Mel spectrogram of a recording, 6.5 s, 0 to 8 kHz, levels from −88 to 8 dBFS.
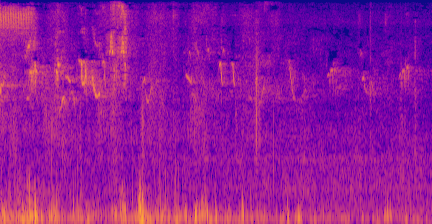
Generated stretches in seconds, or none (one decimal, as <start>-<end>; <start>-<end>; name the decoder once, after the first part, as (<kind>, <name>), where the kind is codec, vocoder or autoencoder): none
